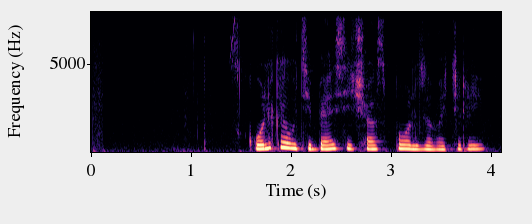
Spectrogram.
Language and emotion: Russian, neutral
